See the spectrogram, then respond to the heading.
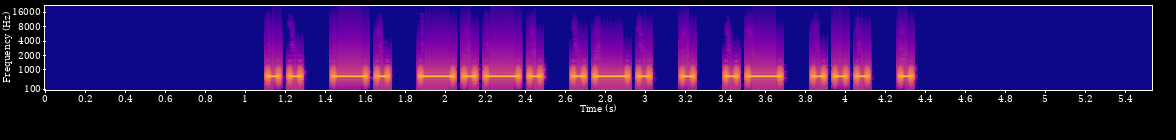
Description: Morse code, heard as a keyed tone, about 21 wpm, 700 Hz. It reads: INCREASE
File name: practice / 22wpm / Eight Letter Words - 22wpm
